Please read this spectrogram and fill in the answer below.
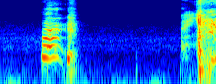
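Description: A short voiced intake, then a sharp explosive burst of air about two seconds later: a sneeze.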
